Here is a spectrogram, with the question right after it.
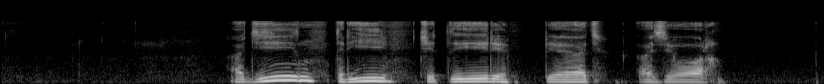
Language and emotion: Russian, sad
